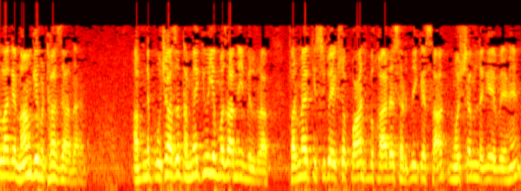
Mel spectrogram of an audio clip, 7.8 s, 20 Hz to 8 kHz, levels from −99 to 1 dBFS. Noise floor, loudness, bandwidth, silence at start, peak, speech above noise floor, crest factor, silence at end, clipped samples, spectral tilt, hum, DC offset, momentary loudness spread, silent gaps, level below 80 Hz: -36 dBFS; -14 LUFS; 8 kHz; 0 s; 0 dBFS; 22 dB; 14 dB; 0 s; 0.1%; -7.5 dB/octave; none; under 0.1%; 7 LU; none; -48 dBFS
